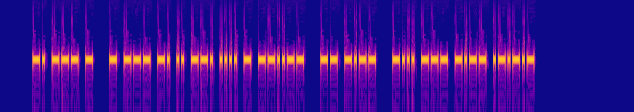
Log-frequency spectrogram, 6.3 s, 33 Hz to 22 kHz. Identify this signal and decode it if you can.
Morse code, heard as a keyed tone, about 53 wpm, 700 Hz. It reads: NOT TONIGHT, MY BOY.
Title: Sentences from Top 1000 Words - Review Part 3 - 50wpm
